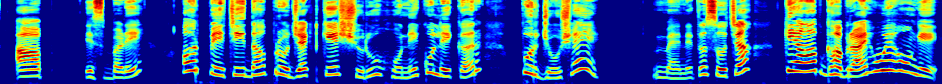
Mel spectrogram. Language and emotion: Urdu, surprised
